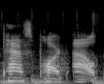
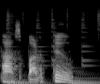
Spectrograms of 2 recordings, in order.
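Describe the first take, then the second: First: The name ends with an 'out' sound. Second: The name ends with a 'too' sound. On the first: The speaker calls it wrong. "not passport out" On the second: The speaker calls it right. "that's how you say it"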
